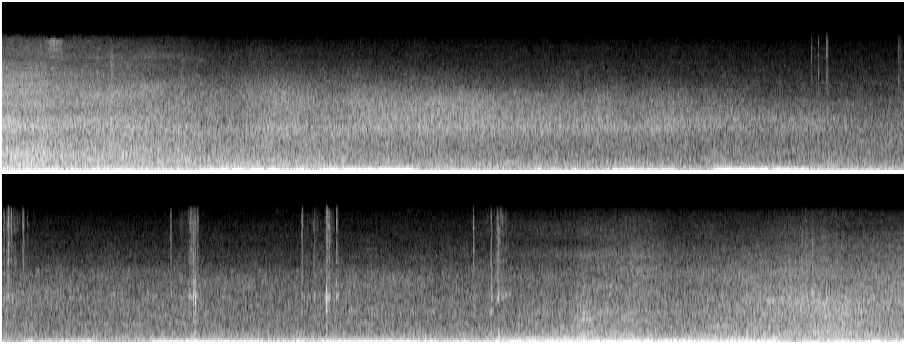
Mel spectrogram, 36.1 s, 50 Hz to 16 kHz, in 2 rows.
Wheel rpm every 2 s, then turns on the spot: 0, 0, 0, 0, 0, 0, 0, 0, 0, 0, 0, 0, 0, 10, 0, 0, 0, 0.
none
